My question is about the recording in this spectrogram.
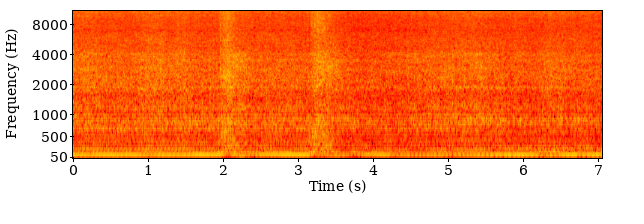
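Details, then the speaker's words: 2004 DVX 400 quad restarted to warm up after a rebuild with new valves and valve seals, since every valve had been bent; smooth idle with two quick clean throttle blips, no top-end ticking or leaks, the valves closing properly. "just to make sure it all works and runs perfect but it sounds amazing uh the valves are doing their job closing perfectly"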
